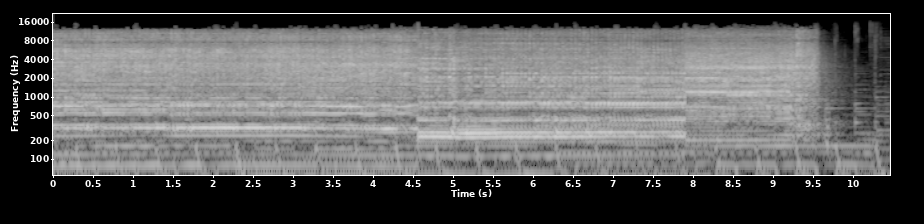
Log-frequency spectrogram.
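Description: Cordless reciprocating saw cutting through a boat's fiberglass helm console. It runs steadily, its pitch drops about halfway through and rises again near the end, then it stops just before the end.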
